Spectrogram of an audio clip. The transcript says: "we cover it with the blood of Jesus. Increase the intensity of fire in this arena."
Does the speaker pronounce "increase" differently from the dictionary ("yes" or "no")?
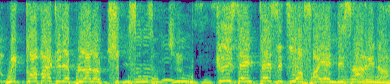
yes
